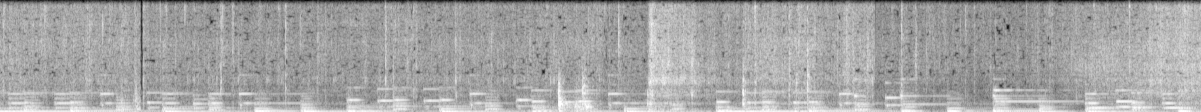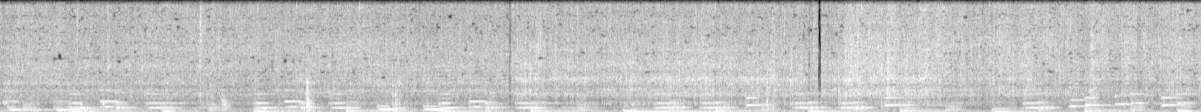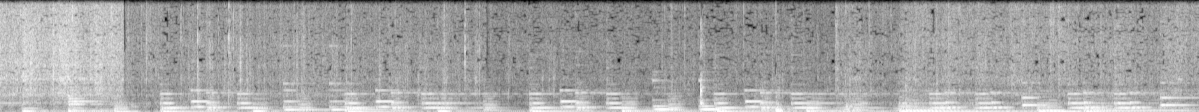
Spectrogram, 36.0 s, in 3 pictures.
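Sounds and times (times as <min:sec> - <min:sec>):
rice sizzling and stirred in wok: 0:00.0 - 0:31.0, 0:31.6 - 0:36.0
water splashing into wok: 0:03.0 - 0:27.1.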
